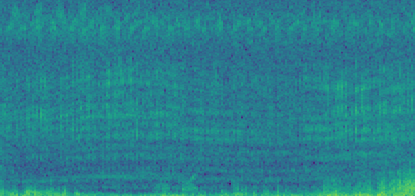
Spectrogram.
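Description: Wind buffeting the microphone: a gusty low rumble that swells near the end, with faint voices in the background.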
